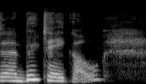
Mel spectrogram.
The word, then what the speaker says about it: Buteyko: Um, I don't know exactly how that pronounces in Russian, but the Dutch pronunciation is Buteyko.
